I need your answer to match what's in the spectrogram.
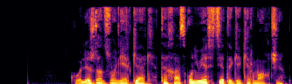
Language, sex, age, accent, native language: Uzbek, male, 18-24, Andijon, Uzbek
